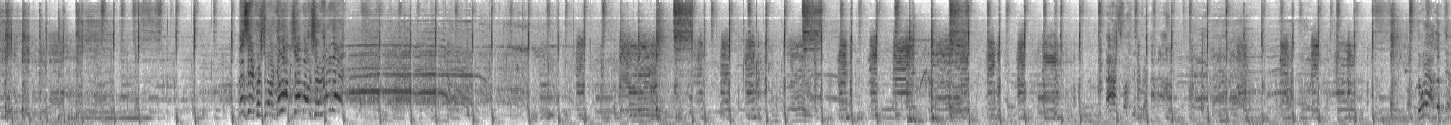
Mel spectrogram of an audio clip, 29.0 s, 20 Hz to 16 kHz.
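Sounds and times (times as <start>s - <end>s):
guitar riffs: 0.0s - 29.0s
live rock band playing loud: 0.0s - 29.0s.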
